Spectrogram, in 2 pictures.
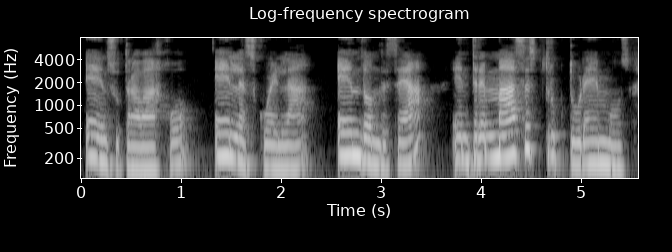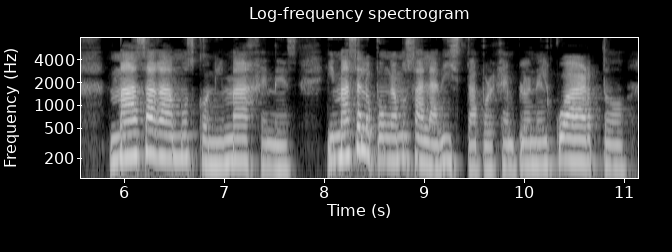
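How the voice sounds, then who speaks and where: A woman's voice: on the low side, a little slow, a bit bright. A woman explaining visual schedules on a live stream, in a conversational way with frequent repetition and check-ins. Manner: conversational, repeats words and checks in with "ok". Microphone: device mic on a live stream.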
